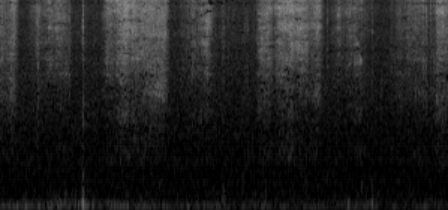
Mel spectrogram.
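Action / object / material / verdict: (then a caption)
scrape / bar of soap scraped with a blade / soap / none. A blade scrapes and rubs across the cut surface of a round, palm-sized solid pink soap bar with a blue core, held in the hand with crumbs around it. Soft, bright rasping strokes come in repeated waves over a low hum, with one brief sharp click early on.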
